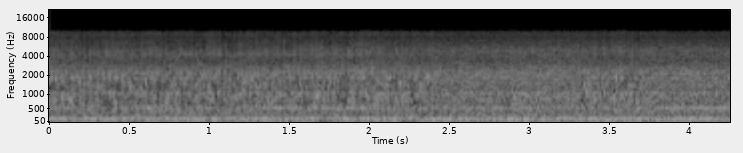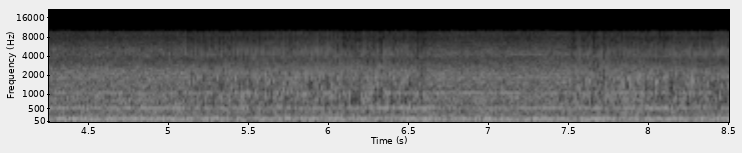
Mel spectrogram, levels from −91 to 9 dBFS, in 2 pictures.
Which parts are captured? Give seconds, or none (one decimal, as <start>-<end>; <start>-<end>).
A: 2.4-3.3; 3.7-5.1; 6.6-7.5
